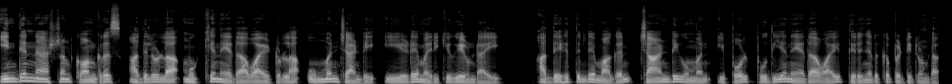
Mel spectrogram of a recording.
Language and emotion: Malayalam, neutral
